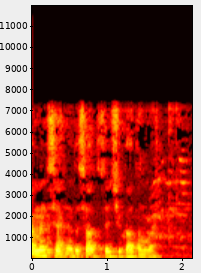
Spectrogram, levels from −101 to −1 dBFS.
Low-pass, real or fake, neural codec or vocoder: 7.2 kHz; real; none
